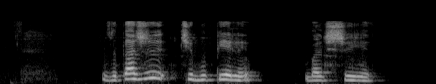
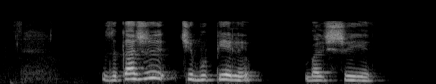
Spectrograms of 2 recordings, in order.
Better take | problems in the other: second | noise reduction (neural separator model SepFormer DNS4)

